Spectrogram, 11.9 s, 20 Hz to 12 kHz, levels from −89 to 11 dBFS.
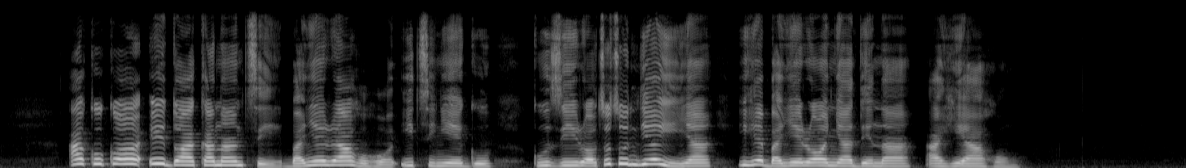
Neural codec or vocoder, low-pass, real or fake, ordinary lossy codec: none; 10.8 kHz; real; none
